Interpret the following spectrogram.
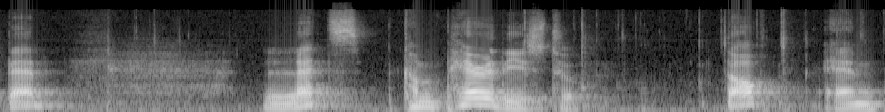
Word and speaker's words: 떡: 발음 더 연습해 보실까요? 연습해 봐요. Let's type it like that. Let's compare these two. 떡 and 턱. 떡 and 턱.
